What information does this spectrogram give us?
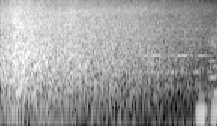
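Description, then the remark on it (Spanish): A large ocean wave, bigger than the others, crashes and washes across a beach in a loud, broad rush of surf that slowly recedes, with a low rumble near the end and no voices. “Acababa de pasar una ola más grande que las otras.”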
